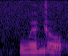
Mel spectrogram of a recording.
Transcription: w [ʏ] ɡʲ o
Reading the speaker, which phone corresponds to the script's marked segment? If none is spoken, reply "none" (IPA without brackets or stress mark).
ʏ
